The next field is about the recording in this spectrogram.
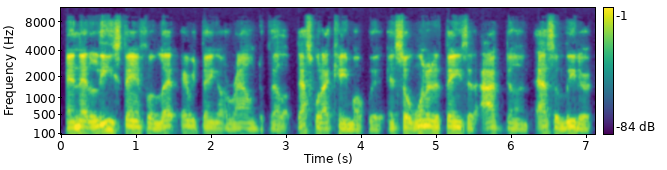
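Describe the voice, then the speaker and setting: Guest spot: middle-aged man with a lowish voice, earnest and halting, retired navy chief telling his story. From South Carolina, raised in Italy. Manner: earnest, lots of fillers and restarts. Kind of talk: casual podcast interview.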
